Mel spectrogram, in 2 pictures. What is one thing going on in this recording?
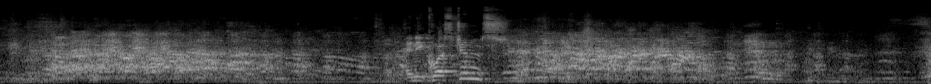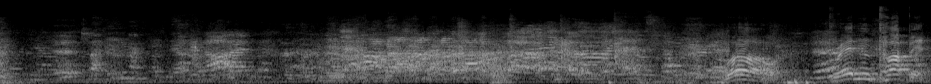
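An elderly man speaks expressively and theatrically, close by.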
